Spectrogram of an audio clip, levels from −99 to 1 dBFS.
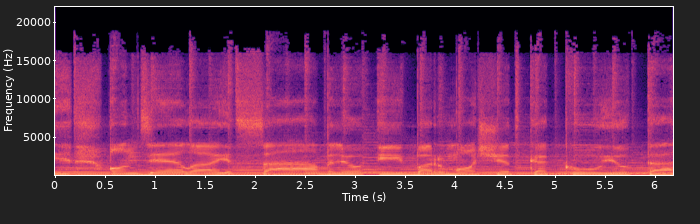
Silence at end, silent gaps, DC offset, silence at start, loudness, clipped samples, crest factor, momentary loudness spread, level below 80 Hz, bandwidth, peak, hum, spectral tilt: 0 s; none; under 0.1%; 0 s; -20 LUFS; under 0.1%; 16 dB; 2 LU; -54 dBFS; 19.5 kHz; -4 dBFS; none; -4.5 dB/octave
